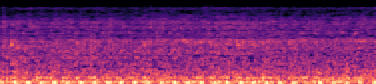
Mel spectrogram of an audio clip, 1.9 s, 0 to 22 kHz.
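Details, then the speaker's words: Honda PCX160 scooter with about 7,000 km, idling: fast, rhythmic low clatter from the CVT that sounds like a rod knock; strong vibration persists even at 80 km/h. "issue ni ano yan isue ni pcx yan yung ganyang tunog Tapos ang lakas ng vibration kahit na tumatakbo na ng ano ng 80 yan 80 km"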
